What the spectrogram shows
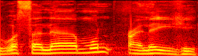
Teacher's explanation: میم پر دو پیش کی تنوین ہے، اس کے بعد عین حرف حلقی ہے تو تنوین کو یہاں پر اظہار کے ساتھ پڑھا جائے گا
